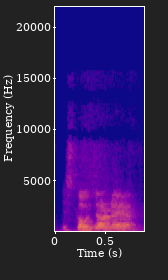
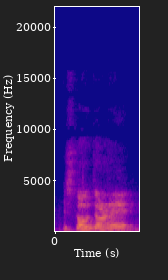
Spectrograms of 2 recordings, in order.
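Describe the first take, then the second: No difference in how they are said.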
